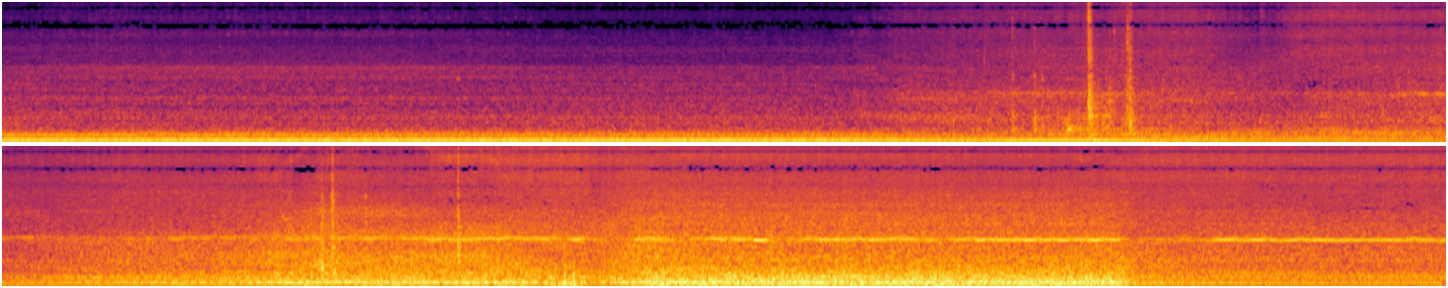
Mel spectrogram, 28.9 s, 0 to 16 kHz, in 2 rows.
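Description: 1999 Jeep Cherokee XJ's 4.0-liter inline-six idling smoothly ("purrs"), heard first from inside the cab as a steady low hum, then louder and rougher from outside at the open engine bay. A steady high whine runs along with it through the second half.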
